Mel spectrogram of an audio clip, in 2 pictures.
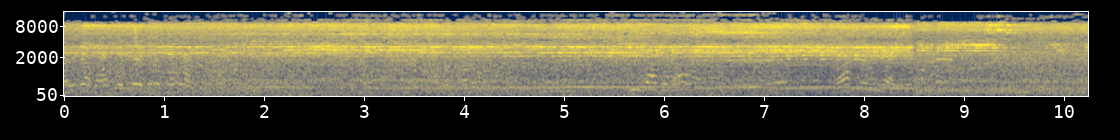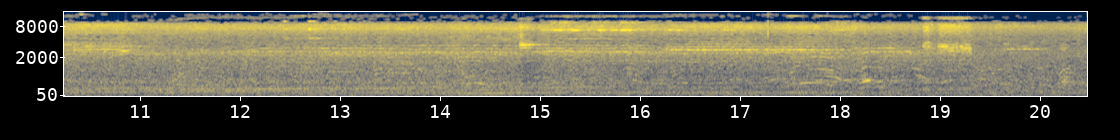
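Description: Busy street noise: traffic and people's voices and calls, at a steady level throughout.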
